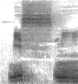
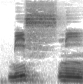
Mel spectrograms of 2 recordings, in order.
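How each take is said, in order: Both takes have the same delivery.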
